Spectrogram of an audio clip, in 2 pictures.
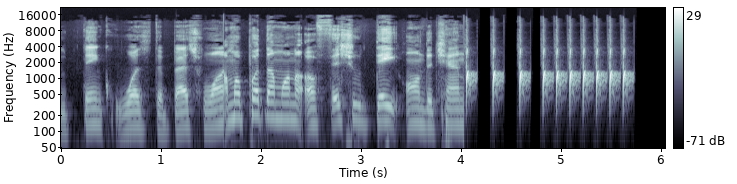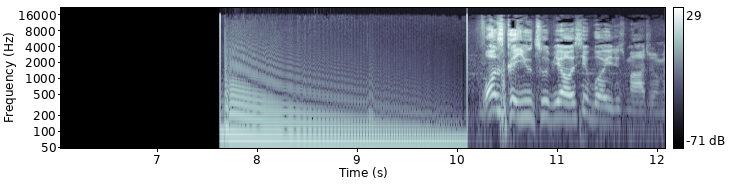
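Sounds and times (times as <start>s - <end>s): deep bass-drop effect: 7.6s - 10.1s.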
